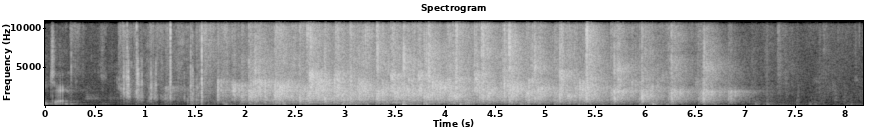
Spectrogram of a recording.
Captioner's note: applause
